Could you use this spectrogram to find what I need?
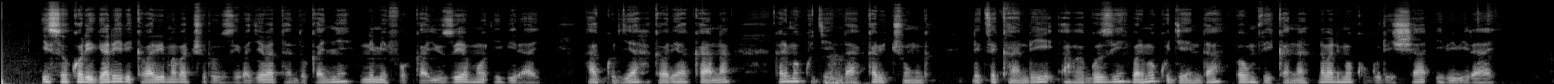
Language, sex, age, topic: Kinyarwanda, female, 18-24, agriculture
